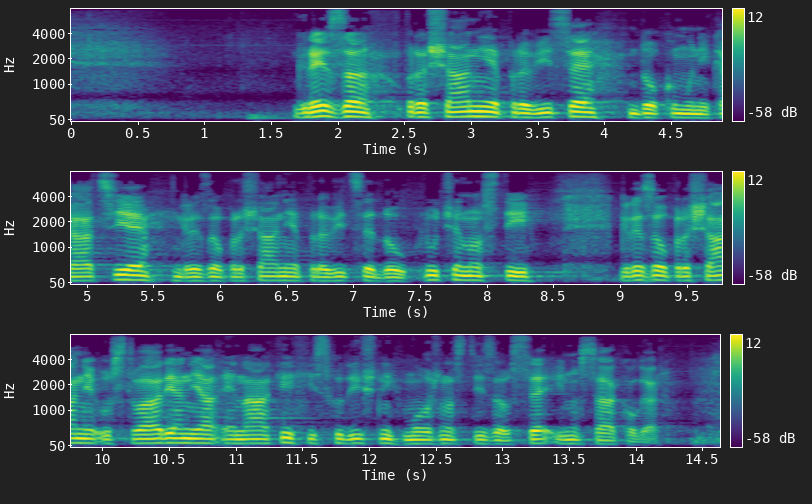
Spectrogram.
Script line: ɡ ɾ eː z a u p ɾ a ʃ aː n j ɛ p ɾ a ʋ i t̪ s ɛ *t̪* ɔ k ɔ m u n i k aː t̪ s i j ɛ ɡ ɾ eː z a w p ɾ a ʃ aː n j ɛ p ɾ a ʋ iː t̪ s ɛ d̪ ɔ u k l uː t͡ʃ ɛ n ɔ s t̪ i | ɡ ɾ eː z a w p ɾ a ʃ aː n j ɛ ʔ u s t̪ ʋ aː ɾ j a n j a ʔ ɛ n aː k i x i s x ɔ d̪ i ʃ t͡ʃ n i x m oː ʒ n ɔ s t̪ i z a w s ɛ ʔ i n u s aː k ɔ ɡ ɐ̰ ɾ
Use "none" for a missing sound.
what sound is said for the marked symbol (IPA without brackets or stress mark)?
d̪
